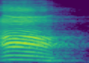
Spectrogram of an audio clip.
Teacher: विवृत में आता है आ, इसमें जो हमारा मुंह है वो बहुत अधिक खुल जाता है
